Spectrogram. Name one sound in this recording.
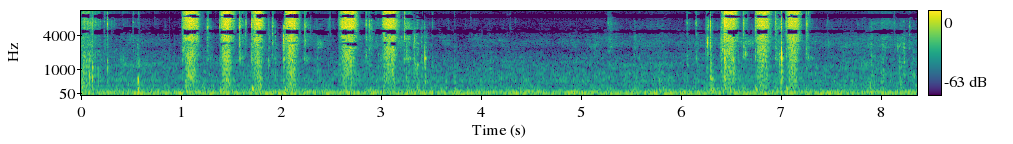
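A spray bottle hisses in short, quick bursts.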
